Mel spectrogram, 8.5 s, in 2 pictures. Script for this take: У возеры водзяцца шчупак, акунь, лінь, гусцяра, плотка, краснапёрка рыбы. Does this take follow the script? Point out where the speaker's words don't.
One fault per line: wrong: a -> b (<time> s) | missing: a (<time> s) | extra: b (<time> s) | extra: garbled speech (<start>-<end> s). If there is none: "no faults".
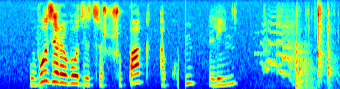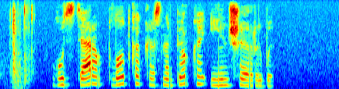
extra: і іншыя (6.8 s)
